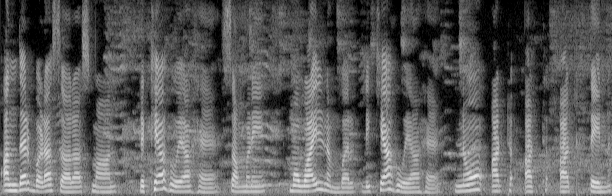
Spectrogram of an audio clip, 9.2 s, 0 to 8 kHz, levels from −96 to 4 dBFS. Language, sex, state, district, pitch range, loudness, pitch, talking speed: Punjabi, female, Punjab, Pathankot, 195-235 Hz, -16 LUFS, 210 Hz, 120 wpm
